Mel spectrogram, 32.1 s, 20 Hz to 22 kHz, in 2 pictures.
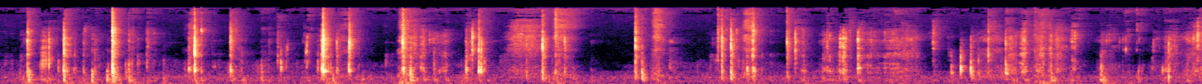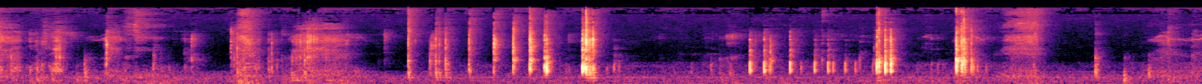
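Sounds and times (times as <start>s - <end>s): plastic clatter: 26.0s - 28.1s.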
